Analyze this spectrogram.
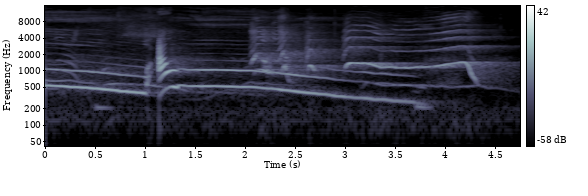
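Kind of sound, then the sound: animal, wolf howling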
